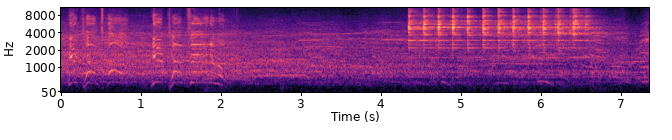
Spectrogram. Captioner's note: bell ringing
